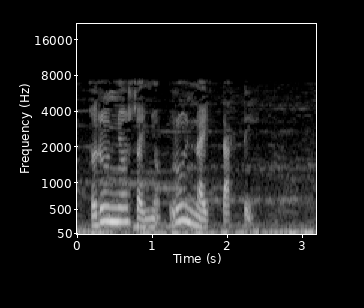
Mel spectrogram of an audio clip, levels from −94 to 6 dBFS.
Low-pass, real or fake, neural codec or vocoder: 7.2 kHz; real; none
